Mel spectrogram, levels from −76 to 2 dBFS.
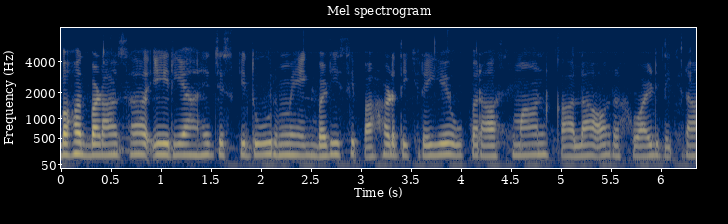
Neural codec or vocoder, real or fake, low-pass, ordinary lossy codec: none; real; none; none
